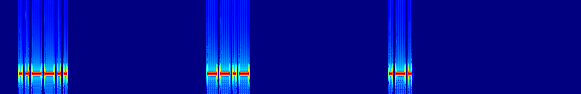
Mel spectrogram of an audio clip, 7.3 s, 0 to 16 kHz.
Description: Morse code, heard as a keyed tone, about 29 wpm, spaced as for 5 wpm, 700 Hz. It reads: ?QR
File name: Lesson 38e - Letter q - Three Characters 30wpm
